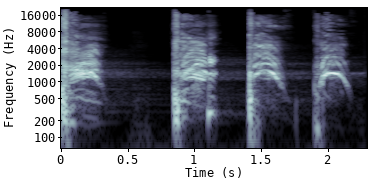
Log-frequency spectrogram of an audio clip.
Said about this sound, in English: The man was taken aback for a moment, and he coughed.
